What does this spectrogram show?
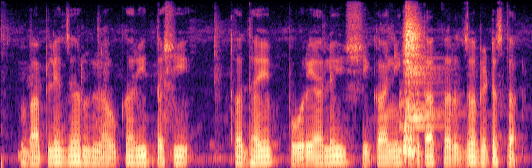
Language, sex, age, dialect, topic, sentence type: Marathi, male, 18-24, Northern Konkan, banking, statement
